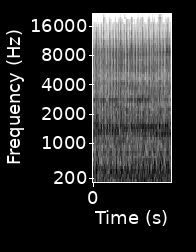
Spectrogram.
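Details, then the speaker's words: Yamaha Blaster two-stroke after a top-end rebuild, cold, on fresh oil with 32:1 premix: fast, even buzz holding a steady idle with no knocks or misses and only a tiny bit of smoke. Normal idle. "it sounds good she idles uh no smoking still not even smoking after I did the rebuild"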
